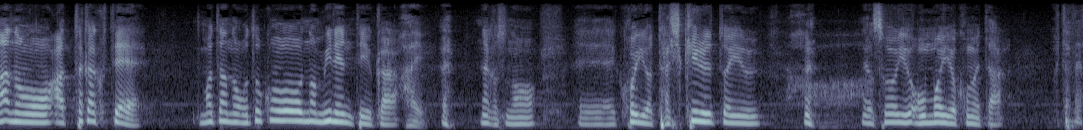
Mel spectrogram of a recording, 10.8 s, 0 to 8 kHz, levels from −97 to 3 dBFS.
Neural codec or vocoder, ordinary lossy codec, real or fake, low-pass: none; none; real; 7.2 kHz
